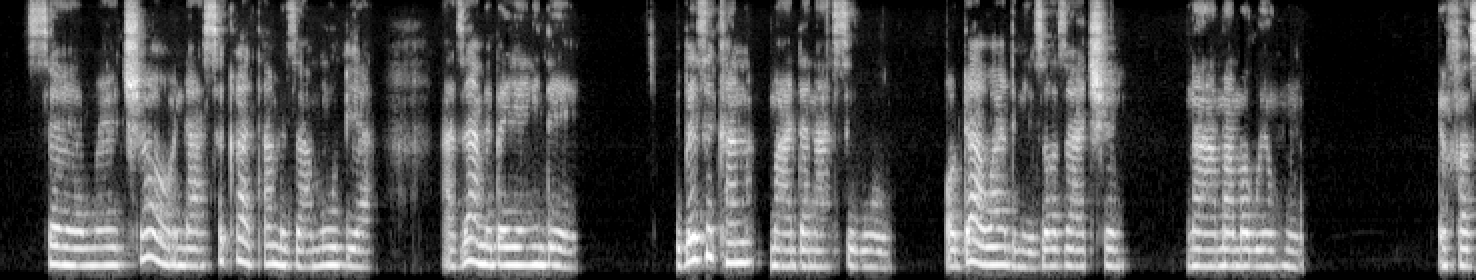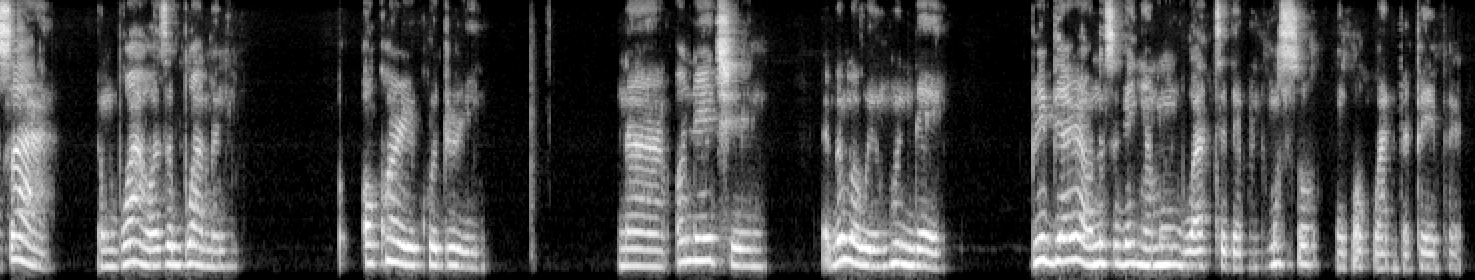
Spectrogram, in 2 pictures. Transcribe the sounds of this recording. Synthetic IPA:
sɛ˨mɪ̃˨ɾɪ˨t͡ɕʰɪ˦ɛ˦ɔ˨n̩˨da˨sɪ˦kʰa˦˨tʰa˦mɪ̃˨zã˨mʊ̃˦bi˦a˨ | a̰˨d͡zɪ˦a˨mɪ̃˦bɛ˦jɛ˦ɲĩ˦dɛ˦ | ɪ˨bɛ˦d͡zi˦kʰã˦n˦mã˨dã˨nã˨sɪ˨wɔ˦˨ | ɔ̰˨dɔ˦a˨wɔ˦a˦dɪ˨nĩ˨zɪ˦ɔ˦za˦a˨t͡ɕʰɪ˦ | nã˨mã˨mã˦we˦ɦũ˦ | m̩˨fa˨sʊ˦a˨ | m̩˨bʊ˦a˦˨ɔ˨d͡zɪ˦bʊ˦a˨mɪ̃˨nʊ̃˦ | ɔ˦kʷʰɔ˦ɾɪ˨˦kʰo˦du˦ɾĩ˨n | nã˨ɔ˦nã˦æ˦t͡ɕʰi˨ɾĩ˦n˦ | ɛ̰˨bɛ˦mã˨we˨ŋ˦ɦũ˦n̩˨dɛ˦˨ | bi˦bi˦a˦ɾa˦a˨wɔ˨nʊ̃˦s̬ʊ˦bɛ˦ɲ˨ã˨mʊ̃˦m̩˦bʊ˨a˨tʰɪ˨dɛ˨mɪ̃˨nʊ̃˨˦mʊ̃˦sʊ˦mʊ̃˨kɔ̰˦kʊ˨˦a˨nɪ̃˨pʰɛ˨pʰɛ˦pʰɛ̰˨

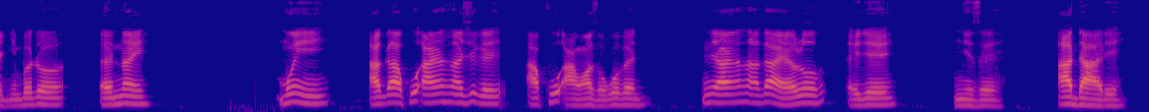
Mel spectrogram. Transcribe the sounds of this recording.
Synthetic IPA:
ɡi˨ɓo˧do˧ | e˨na˦i˧ | mu˦ji˧ | a˨ɡa˦˨ku˦ʔa˨ja˦ɦa˧ʒi˦ɡe˧ | a˨ku˦ʔa˨wa˧zo˨ɡʷo˦˧ɡe˧n˦ | n̩˦d͡ʒa˧˦ja˦ɦa˧˦ɡa˦˨je˨lo˦ | e˨d͡ʒʲe˧ | ɲi˨ze˨ | a˦da˨ɾe˧

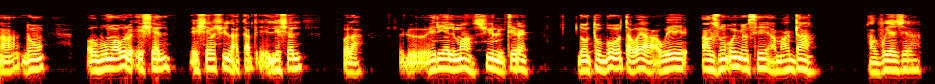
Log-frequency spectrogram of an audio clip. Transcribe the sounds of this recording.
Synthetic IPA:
ã˨dɔ̃˦ | o̰˨bõ˦ma˨we˦ɾo˨ʔe˦ʃɛ˦l | e˨ʃɛ˦lsy˦la̰˨ka˦tle˦ʃɛ˦l | wa̰˨la˨ | l̰ɾe˦ɛ˨lmã˦sy˦ɾlø˨tɛ˦ɾɛ̃˦ | dɔ̃˨kto˨bõ˦o˦ta˨wɛ˦a̰˨we˦ | a˨zũ˦ʔo˦ɲũ˦se˦a̰˨mã˨˦dã˦ | a˨vɔ˦ja˨ʒe˦ɾa˦

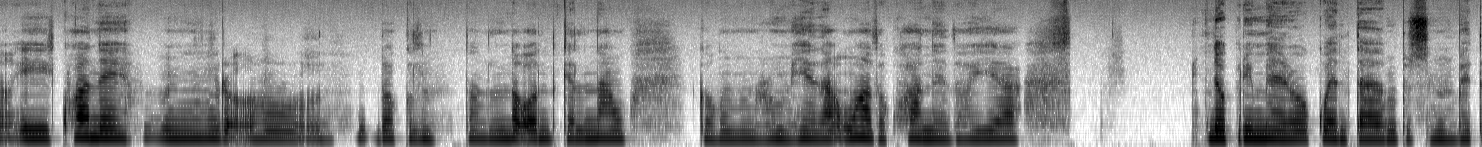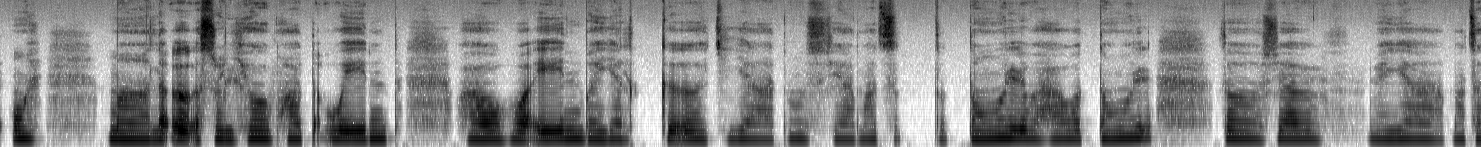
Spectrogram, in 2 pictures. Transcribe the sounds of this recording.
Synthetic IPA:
i˧kʰʷa˦ne˧ | ɾo̰˨ | d̪o˧kl | lno˧nke˧lnã˦w | ko˧ɾo˧me˧d̪a˧wa˦d̪o˧kʰʷwa˦ne˧d̪o˧ja˧ | d̪o˧pɾi˧me˧ɾo˧kʷe˧nt̪a˧pe˨sbe˧t̪we˦ | ma˧la˧ʔə˦˧so˧lju˦bha˧wt̪a˧wi˧˦nt̪bha˧wba˧ʔi˦nbe˧ja˧lkə˧kja˧t̪õ˧sja˧ma˧t͡st̪t̪o˧lbha˧wt̪õ˧˦lʲd̪̥o˦˧sja˧ | be˧ja˧ma˧t͡s

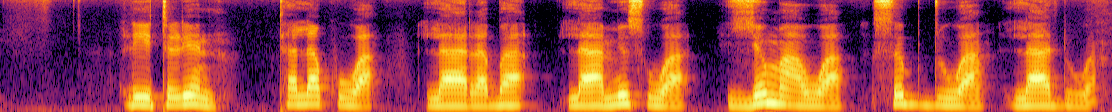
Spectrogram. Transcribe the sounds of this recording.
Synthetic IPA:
ɾi˨ti˨ɾi˦n | tʰa˦la˦ku˨wa˨ | la˨ɾa˨ba˦ | la˨mi˦swa˨ | ɮi˦ma˨wa˨ | su˦bdu˨wa˨la˦du˨wa˨

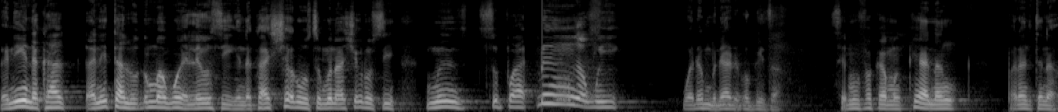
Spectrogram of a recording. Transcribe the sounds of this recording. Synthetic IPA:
ɣa˨ni˦i˦nda˨ka˦ɣa˨ni˦ta˨lu˨du˦mːa˦ɡʷa˦i˨le˦u˦si˨ɣi˨nda˨ka˦ʃa˦ɾu˦˨si˦mu˦na˦ʃa˦ɾu˨si˦ | mi˦nsu˦pa˦di˦ŋa˨wi˦ | wa˨di˦nbu˨n˦a˦di˨ba˦ki˨za̰˨ | sa˦i˦mu˦nfa˦ka˨mu˨nki˦ja˨na˦n | pa˨ɾa˦nti˦na̰˨

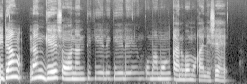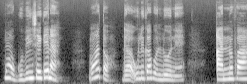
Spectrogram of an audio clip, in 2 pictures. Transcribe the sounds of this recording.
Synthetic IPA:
i˨da˦ŋna˦ŋɡe˦so˨na˦nti˦ke˦le˦ke˦le˦ŋ˦ku˦ma˦mo˦ŋka˨nbo˦mo˨ka˨le˨ʃe˦˨ | mo˦˨ɡu˨bi˦n˦ʃe˦ke˦na˨n | mo˦to˨ | da˨ʔu˦li˦ka˦bo˨n˨lo˦˨ne˨ | ka˨nːu˦fa˦

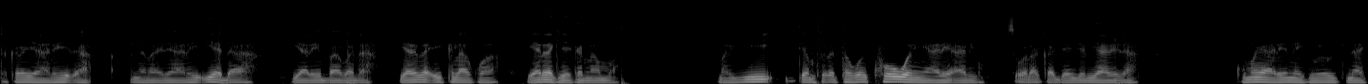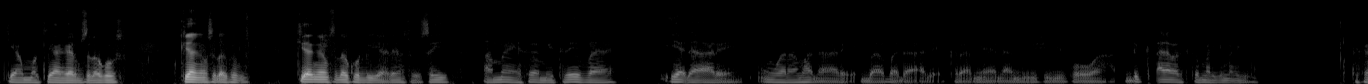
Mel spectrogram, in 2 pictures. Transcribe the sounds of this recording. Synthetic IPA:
ta˨ka˦ɾa˦ja˨ɾe˦ɗa˨na˨ɾa˨ja˨ɾe˦ʔi˦ja˦da˨ | ja˨ɾe˦ba˨ba˦da˨ | ja˨ɾe˦ɾa˨i˦ki˦la˦ka˦ | ja˨ɾe˦a˨k̬i˨ja˨ka˦ɾna˦mo˨ | ma˨ɾɡi˦da˨m˨sa˨˦da˦ta˦wa˦n˦kʰo˦wa˦ni˨ja˨ɾe˦a˨ɾi˦ | sa̰˦bo̰˨da̰˦ka̰˨d͡ʒa˦n˦d͡ʒa˨ɾja˨ɾe˦ɗa˨ | ku˦ma˦ja˨ɾe˦na˨ki˨wa˨jna˨ki˦ja˦m˦a˨ki˦ja˦ŋɡa˦ɾs̬a˨la˦ku˦ | ki˦ja˦ŋɡa˦m˨sa˦ | ki˦a˦ŋɡm˦sa˦la˦ku˦ɾdi˦ja̰˨ɾe˦a˦nso˨sa˦i˦ | a˨mːa˦ja˨sa˦a˨me˨ti˨ɾa˦va˨˦ | ja˦da˨a˨ɾḛ˨ṵ˦ɡa˨ɾa˨ma˦da̰˨ɾḛ˨ba̰˨ba̰˦da̰˨a̰˨ɾḛ˨ki˨ɾa̰˨mḭ˦a̰˦da̰˨n˨dṵ˨ɾi˨ʃḭ˦ɾḭ˦ko̰˦wa̰˦du˦ka˨lba˨ɾti̥˨ka˦ma˨ɾɡi˨ma˨ɾɡi˦ | ta˨k

